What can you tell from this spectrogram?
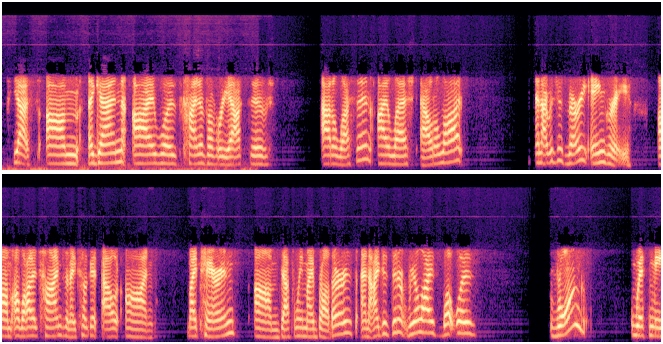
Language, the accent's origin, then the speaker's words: English; New York City, New York, United States; growing up in Staten Island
